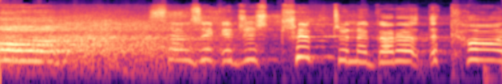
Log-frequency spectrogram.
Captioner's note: audience laughing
